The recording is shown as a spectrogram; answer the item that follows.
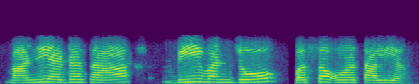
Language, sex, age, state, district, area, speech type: Sindhi, female, 45-60, Delhi, South Delhi, urban, conversation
